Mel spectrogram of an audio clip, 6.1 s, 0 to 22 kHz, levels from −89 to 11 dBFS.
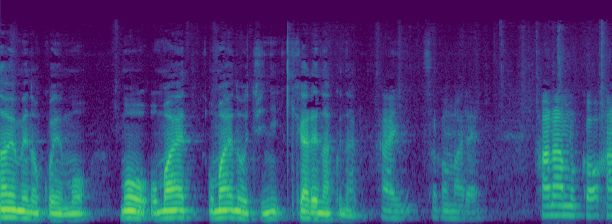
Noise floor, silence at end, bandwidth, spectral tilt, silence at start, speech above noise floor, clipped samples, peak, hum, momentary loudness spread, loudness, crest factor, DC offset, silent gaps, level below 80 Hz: -47 dBFS; 0 s; 10.5 kHz; -7.5 dB/octave; 0 s; 32 dB; under 0.1%; 0 dBFS; none; 18 LU; -16 LUFS; 16 dB; under 0.1%; none; -64 dBFS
